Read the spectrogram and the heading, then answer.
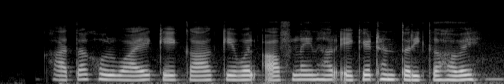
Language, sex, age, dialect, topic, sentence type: Chhattisgarhi, female, 25-30, Central, banking, question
